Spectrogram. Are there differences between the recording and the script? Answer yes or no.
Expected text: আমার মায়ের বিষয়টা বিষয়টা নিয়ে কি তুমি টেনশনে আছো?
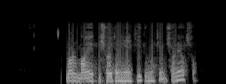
yes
